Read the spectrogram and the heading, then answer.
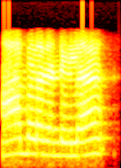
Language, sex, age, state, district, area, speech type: Tamil, female, 60+, Tamil Nadu, Erode, urban, conversation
